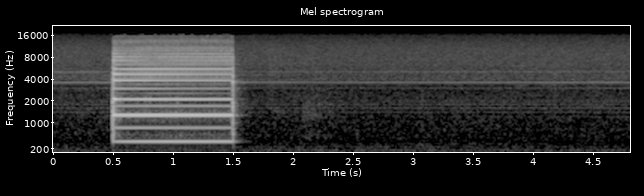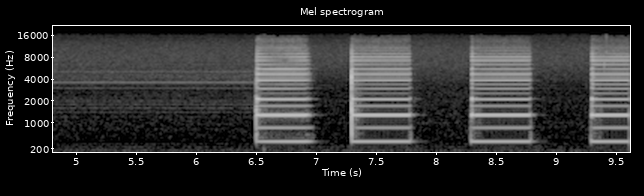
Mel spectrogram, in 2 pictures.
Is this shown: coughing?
no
